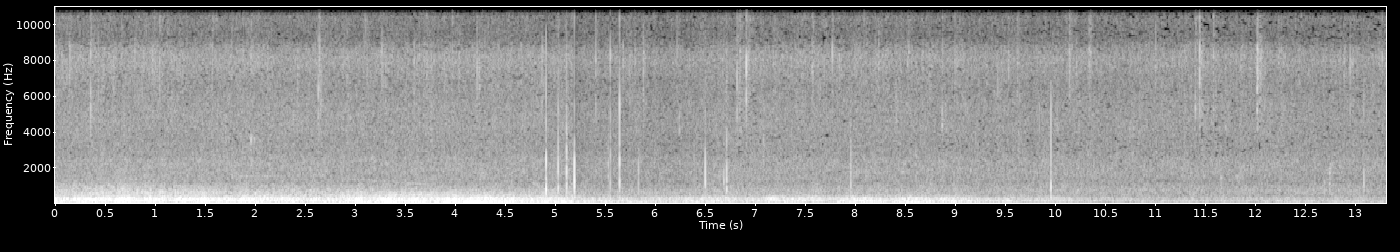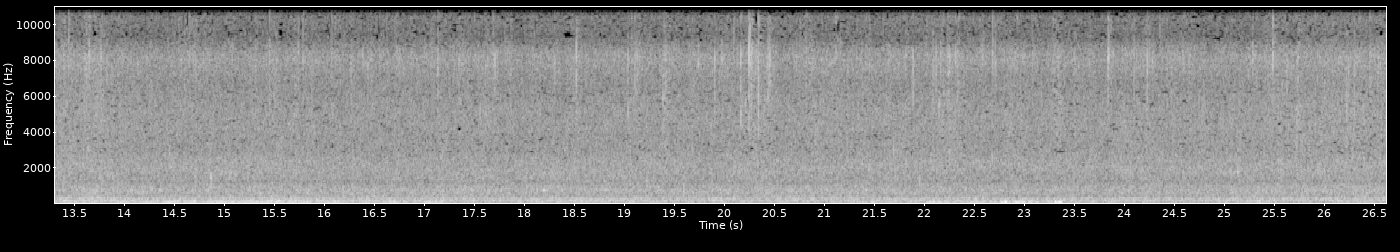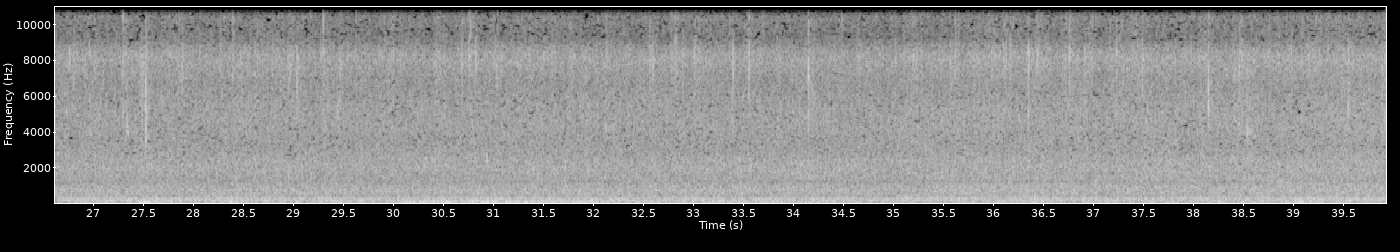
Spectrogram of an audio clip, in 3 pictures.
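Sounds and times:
thunder rumble: 0:00.0 - 0:10.1
steady rain falling: 0:00.0 - 0:39.9
raindrops ticking close by: 0:00.1 - 0:17.3.

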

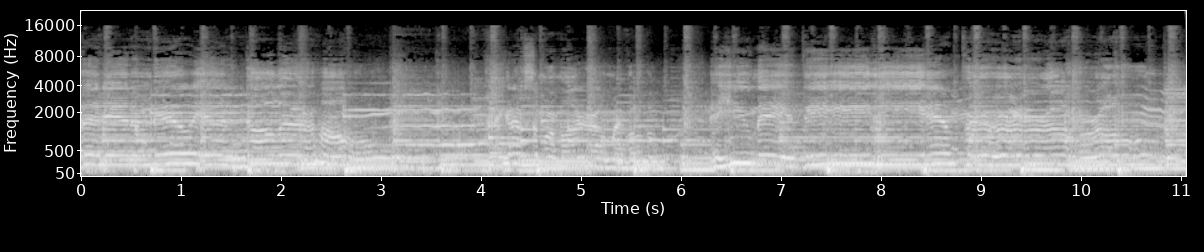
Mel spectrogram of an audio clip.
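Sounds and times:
country band playing: 0:00.0 - 0:11.0
drums: 0:00.0 - 0:11.0
pedal steel guitar sliding notes: 0:00.0 - 0:11.0.

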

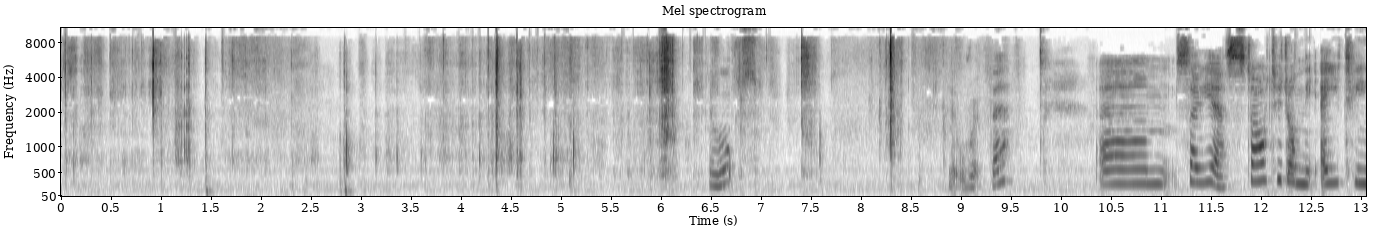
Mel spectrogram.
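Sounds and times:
paper crackling and scraping: 0:00.0 - 0:09.4.

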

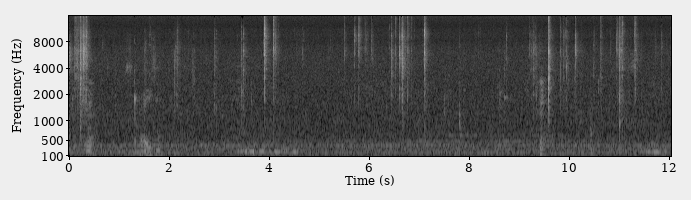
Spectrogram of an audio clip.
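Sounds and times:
crab shells cracking: 0:00.0 - 0:00.5, 0:02.8 - 0:04.2, 0:05.4 - 0:07.3, 0:09.1 - 0:11.9.

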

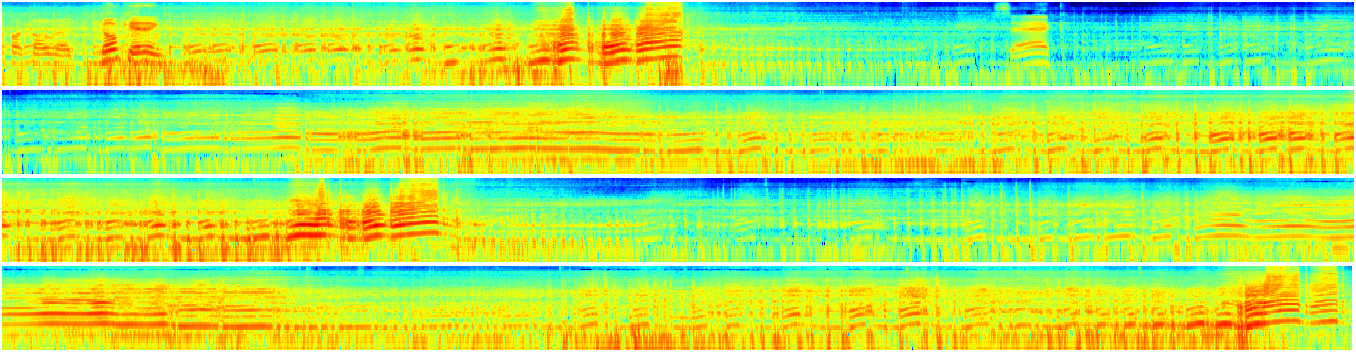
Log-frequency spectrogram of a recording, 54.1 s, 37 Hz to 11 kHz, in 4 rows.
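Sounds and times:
snowmobile engine revving: 0:00.0 - 0:54.0.

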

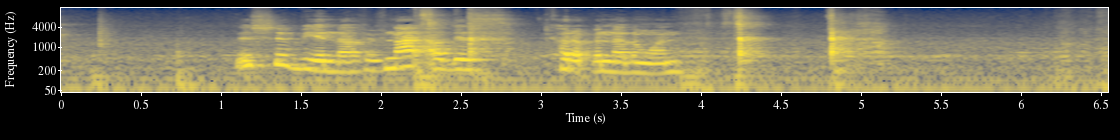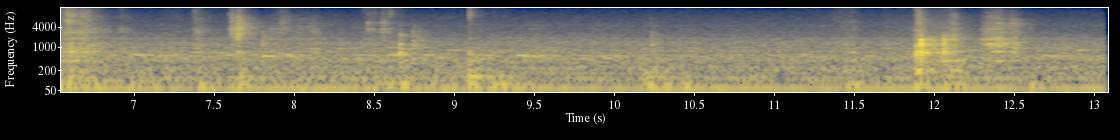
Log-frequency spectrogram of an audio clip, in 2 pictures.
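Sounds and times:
knife cutting on cutting board: 0:04.0 - 0:05.3, 0:11.9 - 0:12.6.

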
